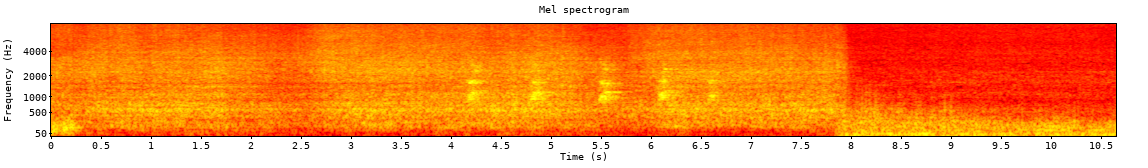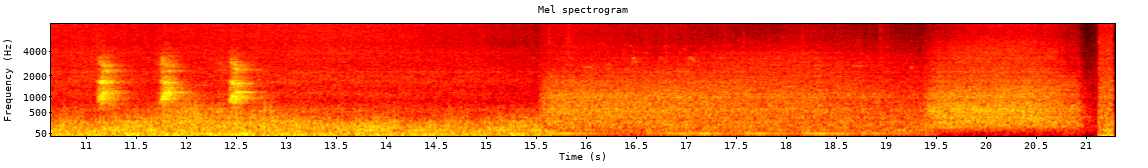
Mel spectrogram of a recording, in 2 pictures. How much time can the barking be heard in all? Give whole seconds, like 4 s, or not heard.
4 s.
